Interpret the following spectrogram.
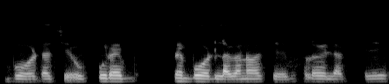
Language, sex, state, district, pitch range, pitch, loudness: Bengali, male, West Bengal, Jhargram, 130-140 Hz, 130 Hz, -23 LUFS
